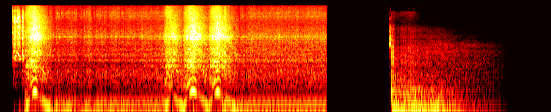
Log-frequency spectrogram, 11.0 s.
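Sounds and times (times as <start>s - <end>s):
motorcycle engine idling and revving: 0.3s - 6.6s.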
